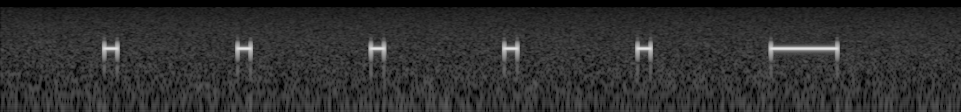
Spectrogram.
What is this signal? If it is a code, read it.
Radio time signal (six pips, as the Greenwich Time Signal), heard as pips.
